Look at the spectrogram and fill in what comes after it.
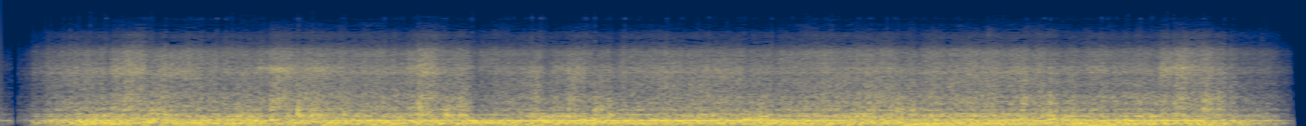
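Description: Steady rumble and rush of an Indonesian executive passenger train running at speed, heard from inside the carriage through the window glass, with a constant low hum beneath it. The sound fades in just after the start and fades out near the end.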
